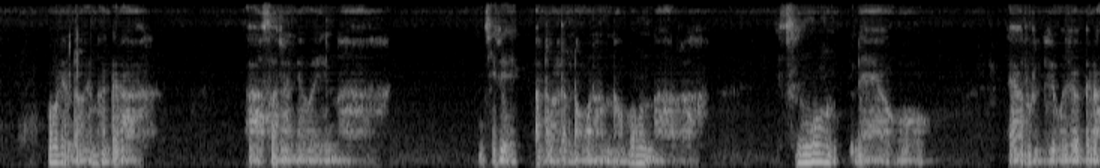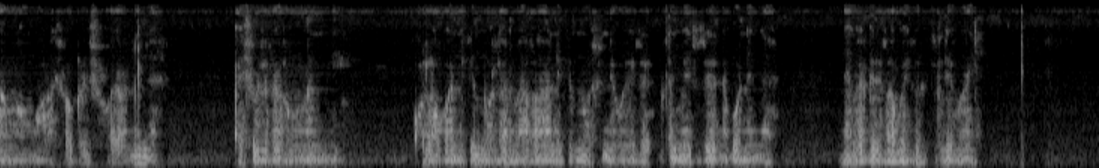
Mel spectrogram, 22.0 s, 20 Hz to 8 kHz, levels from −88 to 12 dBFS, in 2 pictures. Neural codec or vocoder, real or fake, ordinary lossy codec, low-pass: vocoder, 22.05 kHz, 80 mel bands, HiFi-GAN; fake; none; 7.2 kHz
